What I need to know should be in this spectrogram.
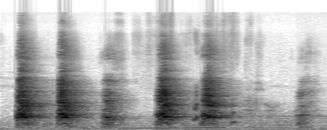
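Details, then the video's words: Blue pit bull puppies from Raven's litter on day twenty-four: a rapid pair of harsh barks, a smaller yip, another close pair of barks, then one faint trailing yip. "pitbull blue cachorros hijos de raven"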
